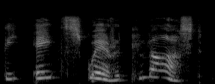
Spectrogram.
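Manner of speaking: high, slow delighted cry; eager cry. A narrator's reading. Alice reaching the eighth square, crying out high and slow. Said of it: "she cried".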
